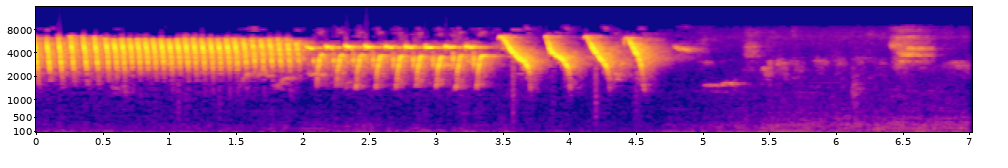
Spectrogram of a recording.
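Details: F1 canary song for training canaries to sing; a rapid buzzy high trill for two seconds, a lower rattling trill, then four loud swooping notes, followed by softer scattered chirps.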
